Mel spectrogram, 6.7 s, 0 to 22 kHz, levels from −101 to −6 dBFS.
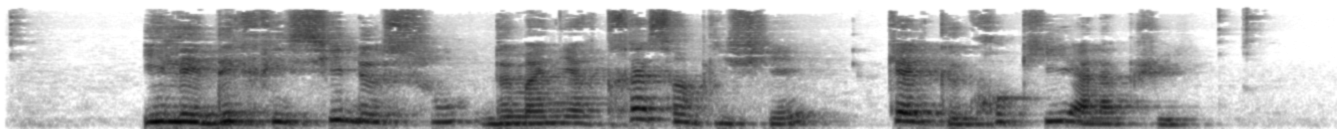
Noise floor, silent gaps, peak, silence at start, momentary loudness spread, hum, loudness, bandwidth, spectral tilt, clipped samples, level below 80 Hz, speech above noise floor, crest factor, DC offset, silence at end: -70 dBFS; none; -2 dBFS; 0.05 s; 11 LU; none; -18 LUFS; 16.5 kHz; -4 dB/octave; under 0.1%; -54 dBFS; 52 dB; 18 dB; under 0.1%; 0.4 s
